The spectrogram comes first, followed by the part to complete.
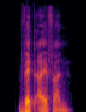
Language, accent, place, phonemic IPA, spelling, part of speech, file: German, Germany, Berlin, /ˈvɛtʔaɪ̯fɐn/, wetteifern, verb, De-wetteifern.ogg
- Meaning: to vie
